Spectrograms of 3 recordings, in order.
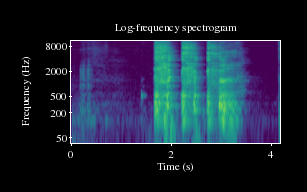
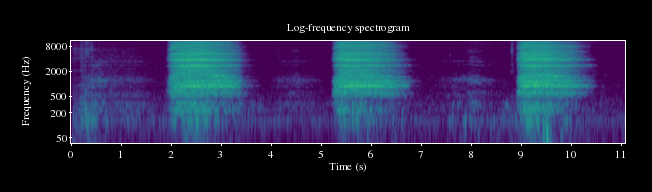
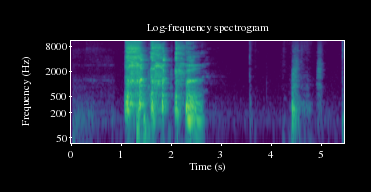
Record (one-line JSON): {"three_cough_length": "4.2 s", "three_cough_amplitude": 32767, "three_cough_signal_mean_std_ratio": 0.44, "exhalation_length": "11.1 s", "exhalation_amplitude": 18415, "exhalation_signal_mean_std_ratio": 0.5, "cough_length": "5.5 s", "cough_amplitude": 32768, "cough_signal_mean_std_ratio": 0.39, "survey_phase": "beta (2021-08-13 to 2022-03-07)", "age": "65+", "gender": "Male", "wearing_mask": "No", "symptom_none": true, "smoker_status": "Never smoked", "respiratory_condition_asthma": false, "respiratory_condition_other": false, "recruitment_source": "REACT", "submission_delay": "14 days", "covid_test_result": "Negative", "covid_test_method": "RT-qPCR"}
